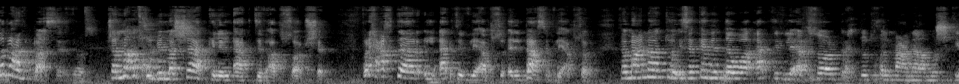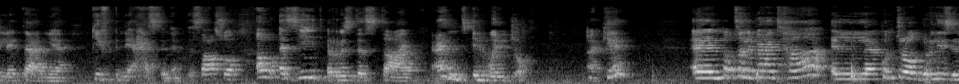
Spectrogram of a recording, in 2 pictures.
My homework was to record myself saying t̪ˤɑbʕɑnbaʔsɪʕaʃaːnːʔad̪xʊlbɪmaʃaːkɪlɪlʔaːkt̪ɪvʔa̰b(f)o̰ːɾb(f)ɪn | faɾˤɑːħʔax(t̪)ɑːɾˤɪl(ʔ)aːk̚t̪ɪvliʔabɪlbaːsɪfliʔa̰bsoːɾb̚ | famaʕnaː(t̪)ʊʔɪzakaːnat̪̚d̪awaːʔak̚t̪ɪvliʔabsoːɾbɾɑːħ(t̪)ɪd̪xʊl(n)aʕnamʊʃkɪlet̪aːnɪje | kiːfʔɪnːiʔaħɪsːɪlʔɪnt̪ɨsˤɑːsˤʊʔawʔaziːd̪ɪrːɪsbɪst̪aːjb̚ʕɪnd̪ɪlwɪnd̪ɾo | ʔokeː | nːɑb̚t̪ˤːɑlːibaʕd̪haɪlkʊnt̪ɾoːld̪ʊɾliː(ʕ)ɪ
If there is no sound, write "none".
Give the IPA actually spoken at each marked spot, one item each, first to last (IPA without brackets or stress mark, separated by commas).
s, ʃ, t̪, ʔ, t̪, t̪, m, z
